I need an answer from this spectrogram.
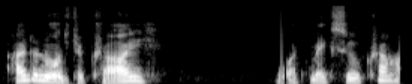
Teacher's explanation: diphthong a and I together it sounds like I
